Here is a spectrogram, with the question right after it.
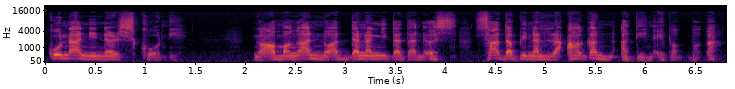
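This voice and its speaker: A worried mother played by a woman with an Ilocano accent. She pleads and reproaches in a forceful, raspy voice, recorded very dry. It is radio drama acting. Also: deep voice, normal speed, no room sound. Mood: anguished, pleading. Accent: Filipino, Ilocano. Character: worried, pleading mother defending her daughter.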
